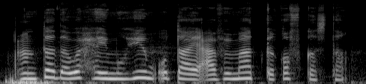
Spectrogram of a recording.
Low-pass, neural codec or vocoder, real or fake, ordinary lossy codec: 19.8 kHz; none; real; none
